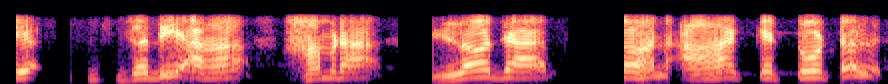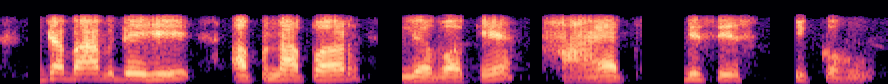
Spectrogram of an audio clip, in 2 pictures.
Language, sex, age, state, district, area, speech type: Maithili, male, 60+, Bihar, Sitamarhi, rural, conversation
